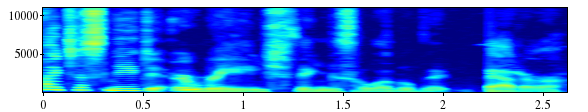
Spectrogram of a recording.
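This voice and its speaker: Recorded dry and close with no echo, a woman speaks with an American accent. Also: quiet background. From United States. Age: 70s. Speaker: vlogger. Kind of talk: personal storytelling vlog.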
